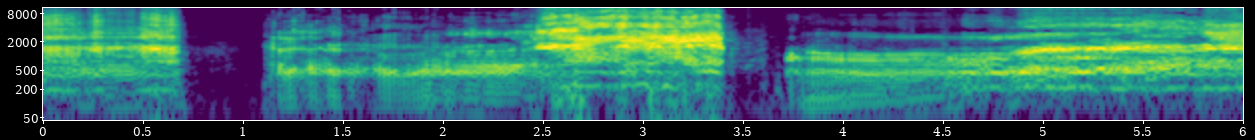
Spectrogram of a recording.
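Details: Russian boar giving harsh squeals and grunts, a rough nasal call, then a loud piercing scream in the middle, a brief pause, and a rising strained squeal at the end.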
